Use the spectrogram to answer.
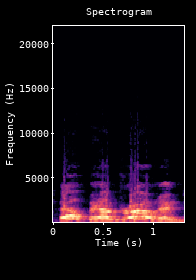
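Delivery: mock panicked cry. Acted film scene, pleading.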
